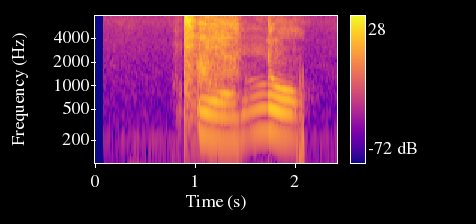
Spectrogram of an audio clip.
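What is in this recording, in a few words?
"tie3 lu4", Mandarin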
